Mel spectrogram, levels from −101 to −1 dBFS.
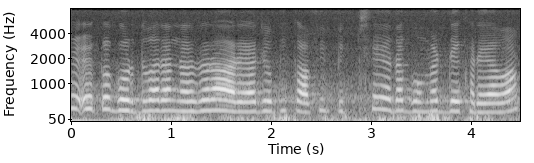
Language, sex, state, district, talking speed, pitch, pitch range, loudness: Punjabi, female, Punjab, Kapurthala, 200 wpm, 275 Hz, 265-290 Hz, -16 LUFS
